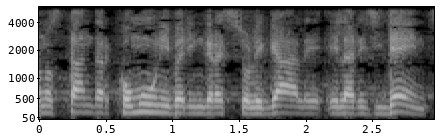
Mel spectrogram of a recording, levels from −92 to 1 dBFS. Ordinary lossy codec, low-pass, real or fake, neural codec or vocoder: none; 5.4 kHz; real; none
